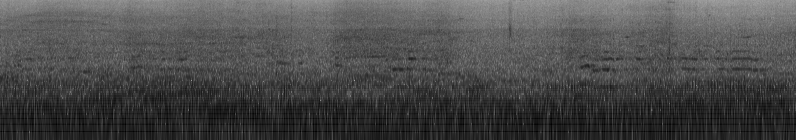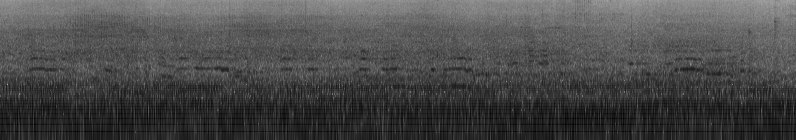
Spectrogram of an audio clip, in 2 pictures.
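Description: Busy street traffic: motorcycle and car engines running in slow, crowded traffic, with people's voices around.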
